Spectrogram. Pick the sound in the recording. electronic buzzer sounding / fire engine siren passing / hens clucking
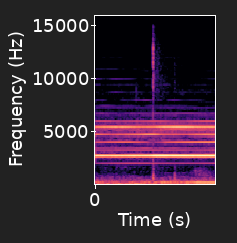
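electronic buzzer sounding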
